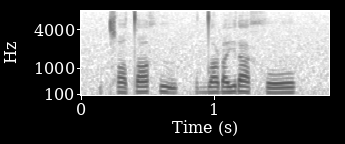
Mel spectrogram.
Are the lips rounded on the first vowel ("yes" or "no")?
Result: no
